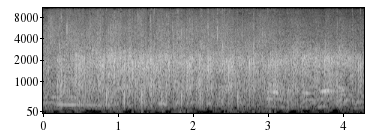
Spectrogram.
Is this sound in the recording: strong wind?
no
